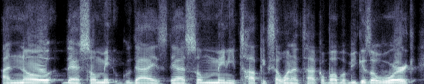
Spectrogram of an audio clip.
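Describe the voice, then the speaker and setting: A man's voice: on the low side, little pitch movement, fairly quick, a little mellow, clean tone. A man from Congo chatting casually to his listeners as a streamer and podcast host, in an informal way. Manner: informal, chuckles often.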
